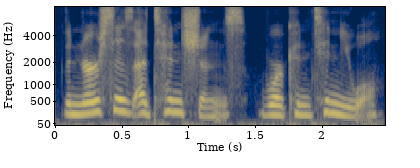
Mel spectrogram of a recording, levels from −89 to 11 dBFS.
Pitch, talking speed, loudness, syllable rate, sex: 220 Hz, 120 wpm, -15 LUFS, 4.9 syllables/s, female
